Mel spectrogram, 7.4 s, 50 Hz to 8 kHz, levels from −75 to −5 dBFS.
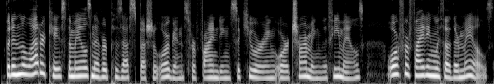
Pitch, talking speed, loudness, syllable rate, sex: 225 Hz, 195 wpm, -18 LUFS, 5.4 syllables/s, female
